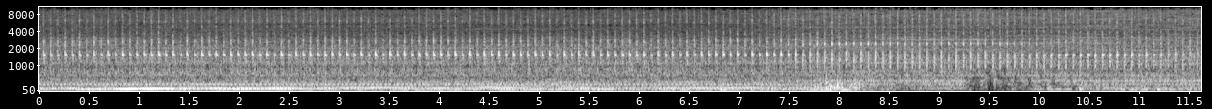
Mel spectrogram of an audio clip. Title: 2005 BMW 330CI Ticking/Squealing Noise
